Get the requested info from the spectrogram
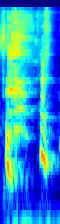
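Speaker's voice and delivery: high, loud nervous burst of laughter; startled laugh. Real, not acted. Player just got scared, startled laughing. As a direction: laugh it off right after a fright.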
